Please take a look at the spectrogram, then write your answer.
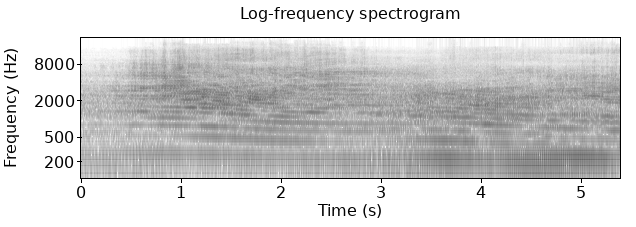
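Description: Race cars from the SCCA Runoffs H Production class at VIR roll past on their cool-down lap, a steady droning engine drone with slowly shifting pitch, moderately loud and continuous.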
